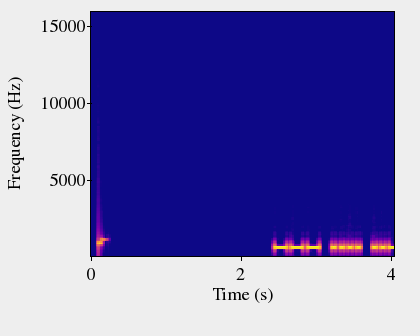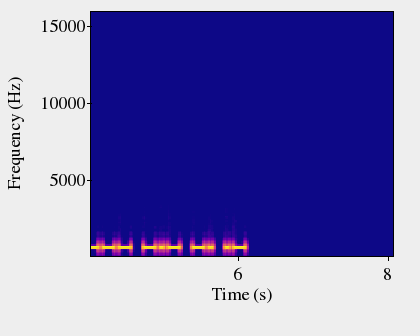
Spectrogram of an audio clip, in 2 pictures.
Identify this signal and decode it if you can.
Morse code, heard as a keyed tone, about 22 wpm, 700 Hz. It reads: OH2KNA
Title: DXCC-100 Call Signs - 6 Characters - 22wpm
